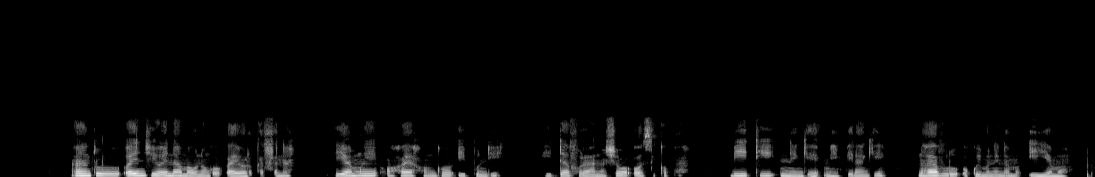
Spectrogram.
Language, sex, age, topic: Oshiwambo, male, 18-24, finance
